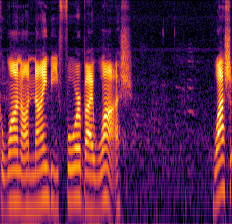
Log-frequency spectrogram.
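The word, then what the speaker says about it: Guasch: on 94 by wash wash spelled g-u-a-s-c-h a silent g here's the 2-1 in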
